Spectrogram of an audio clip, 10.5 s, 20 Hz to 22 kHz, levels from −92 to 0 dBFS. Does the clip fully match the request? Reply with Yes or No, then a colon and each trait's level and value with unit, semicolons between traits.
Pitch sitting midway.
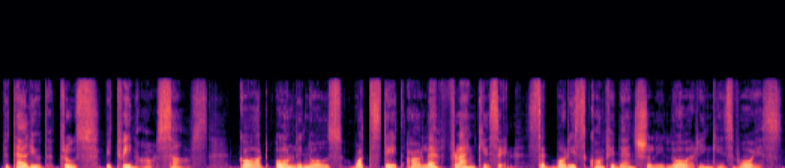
Yes: medium, 150 Hz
